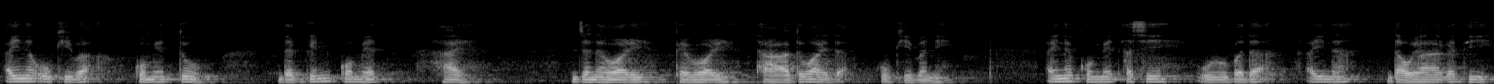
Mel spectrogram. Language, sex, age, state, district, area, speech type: Manipuri, male, 18-30, Manipur, Kakching, rural, spontaneous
